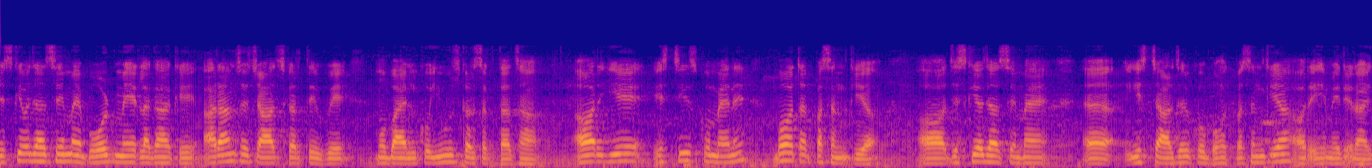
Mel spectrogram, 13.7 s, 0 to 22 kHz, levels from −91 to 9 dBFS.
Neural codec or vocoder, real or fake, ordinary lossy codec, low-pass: vocoder, 22.05 kHz, 80 mel bands, Vocos; fake; none; 7.2 kHz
